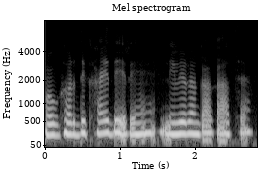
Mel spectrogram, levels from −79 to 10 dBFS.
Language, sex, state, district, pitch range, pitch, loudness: Hindi, female, Jharkhand, Palamu, 230-250 Hz, 240 Hz, -11 LUFS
